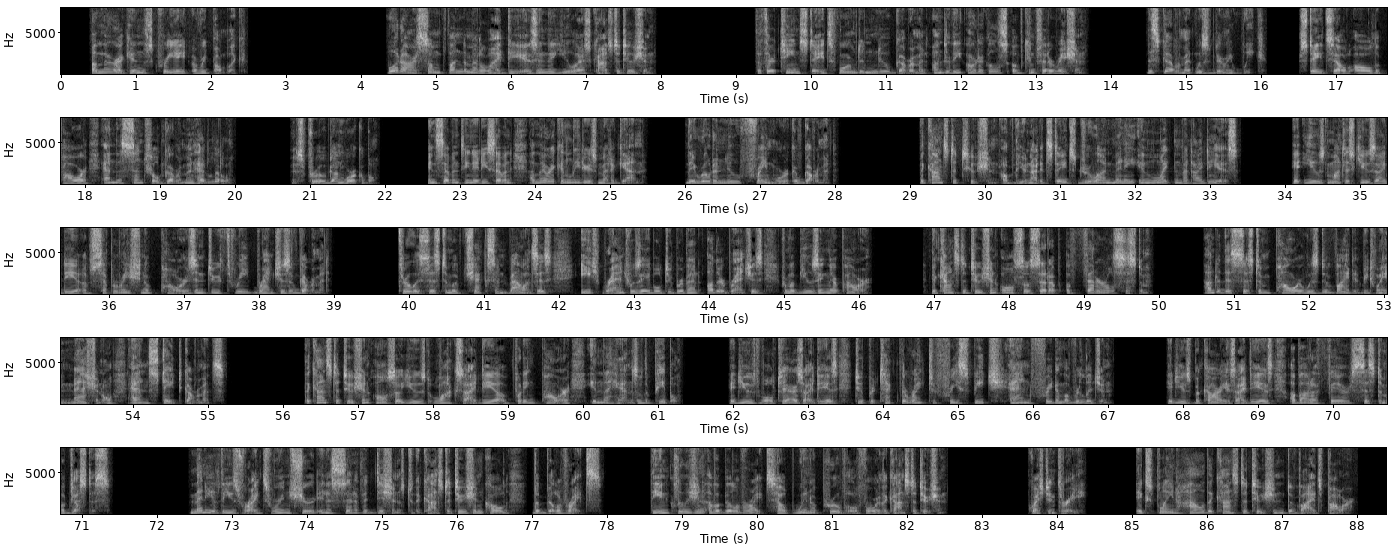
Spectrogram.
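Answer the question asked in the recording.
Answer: It separates power into three branches with checks and balances, and divides power between national and state governments (a federal system).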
